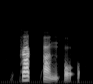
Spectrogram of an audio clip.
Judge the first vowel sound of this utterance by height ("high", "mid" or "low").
low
